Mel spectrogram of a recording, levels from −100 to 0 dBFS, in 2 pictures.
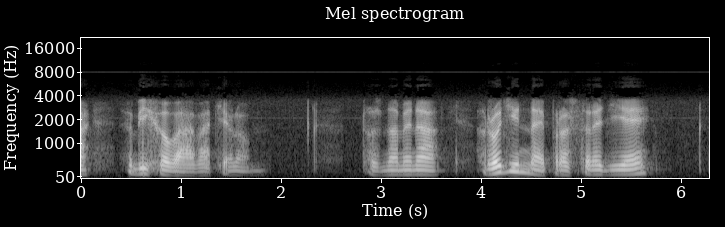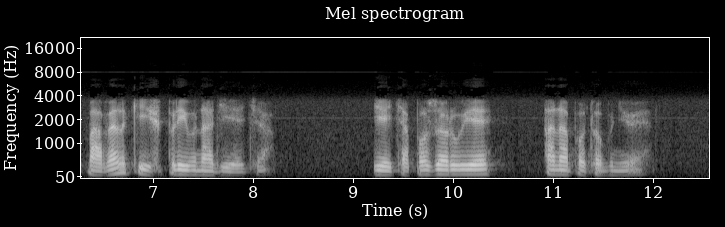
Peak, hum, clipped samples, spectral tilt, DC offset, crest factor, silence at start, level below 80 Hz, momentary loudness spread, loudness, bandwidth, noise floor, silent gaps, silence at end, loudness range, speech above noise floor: -4 dBFS; none; under 0.1%; -7 dB/octave; under 0.1%; 22 dB; 0 s; -88 dBFS; 17 LU; -25 LUFS; 8.4 kHz; -62 dBFS; none; 0.6 s; 5 LU; 37 dB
